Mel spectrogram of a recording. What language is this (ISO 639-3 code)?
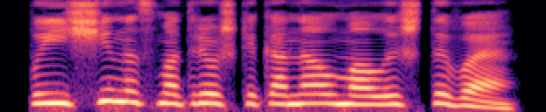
rus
